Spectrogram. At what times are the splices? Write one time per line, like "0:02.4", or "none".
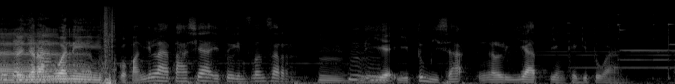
0:01.0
